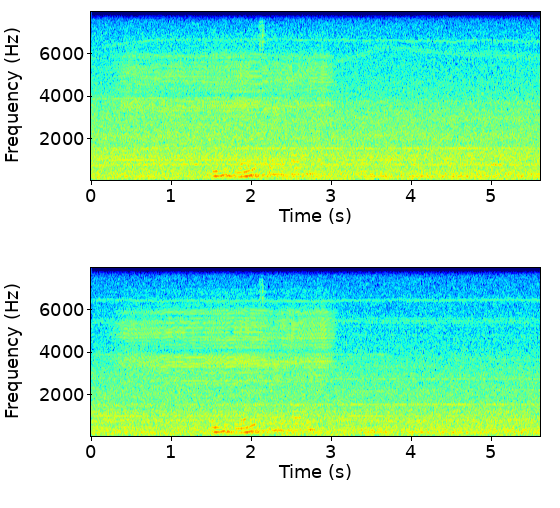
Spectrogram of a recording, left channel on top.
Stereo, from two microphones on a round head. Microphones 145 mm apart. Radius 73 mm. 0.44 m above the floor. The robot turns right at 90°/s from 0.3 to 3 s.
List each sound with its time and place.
1.5 s a woman speaking: 110° left, 7 m; by 2.9 s 125° right, 7 m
